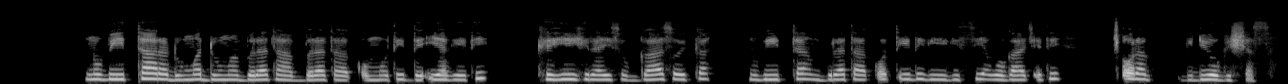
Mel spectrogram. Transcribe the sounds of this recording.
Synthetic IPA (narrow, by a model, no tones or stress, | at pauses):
nʊbiːt̪ːaːɾɐd̪ʊmːɐd̪ʊmːɐbɪɾɐt̪aːbɪɾɐt̪akʼɔmːɔt̪ɪd̪ɛʔɪjaɡe̞ːt̪ɪ | kʰɛhiːɦɪɾɐjsɔɡaːsɔjkːɐ | nʊbiːt̪ːaːnbɪɾɐt̪aːkʼɔt̪ʼːiːd̪ɪɡiːɡɪsːɪjɐwɔɡaːt͡ʃʼːɛt̪ɪ | t͡ʃʼɔɾɐ | ɡɪd̪ɪjɔɡɪʃːɐ̰s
